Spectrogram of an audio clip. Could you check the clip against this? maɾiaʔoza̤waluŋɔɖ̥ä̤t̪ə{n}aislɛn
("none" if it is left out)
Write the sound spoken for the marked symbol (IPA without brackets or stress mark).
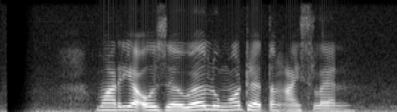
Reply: ŋ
